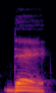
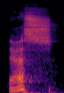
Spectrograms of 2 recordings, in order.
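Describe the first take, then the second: First: The word ends on a vowel without S. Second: The word ends with a clear S sound. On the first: "I'm trying to read it in French, and so I don't pronounce the S" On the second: "You you pronounce it des?"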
